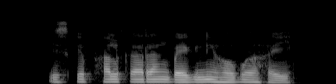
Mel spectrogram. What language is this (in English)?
Magahi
